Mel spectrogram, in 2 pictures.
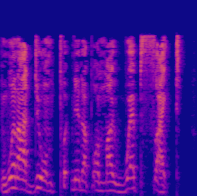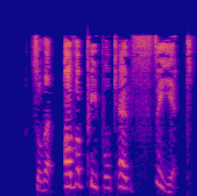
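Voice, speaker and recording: A woman student confronting officials in a disciplinary meeting, defiant and combative, swinging between shouting and low, menacing threats in informal speech. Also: animated, unhurried, breathy edge. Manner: informal, nonstandard grammar.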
